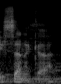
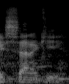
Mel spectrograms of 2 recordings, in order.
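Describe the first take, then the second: First: "Seneca" ending in an unstressed "kuh"; pronounced Seneca. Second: Viewers confused by name pronunciations, "Seneki" ending in a "kee" sound; pronounced Seneki. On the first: Streamer quoting the player's own way, "Seneca" ending in "-kuh". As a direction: say "Seneca" with a final "uh". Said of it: "I swear I've heard him say". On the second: Streamer quoting what many people say, "Seneki" ending in "-kee". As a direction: say "Seneki" with a final "ee". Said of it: "I'm hearing so many people say". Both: Retold or imitated.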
